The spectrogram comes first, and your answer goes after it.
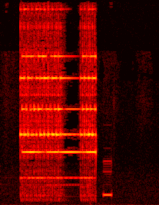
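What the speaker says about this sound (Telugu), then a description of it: "అరే ఫోన్ రింగ్ అవుతుందిరా" A telephone bell rings close by in two loud, bright bursts, the first longer than the second, followed by a brief single electronic tone, with no voices.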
